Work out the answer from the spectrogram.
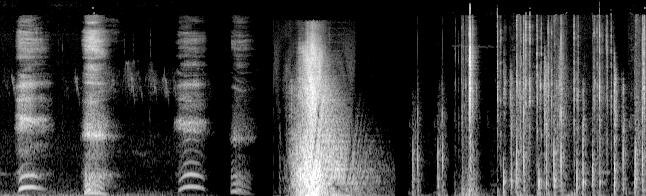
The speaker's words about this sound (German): Erinnern Sie sich noch an die Atementspannung, die wir letzte Woche gelernt haben? Einatmen und ausatmen.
